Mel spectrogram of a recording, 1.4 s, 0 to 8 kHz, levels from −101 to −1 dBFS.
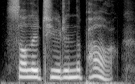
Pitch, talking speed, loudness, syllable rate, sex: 235 Hz, 175 wpm, -17 LUFS, 6.3 syllables/s, female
